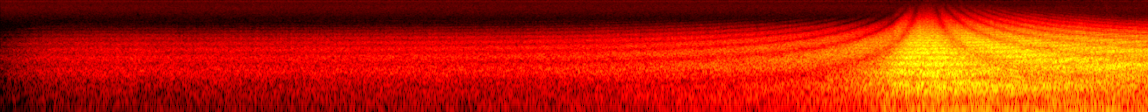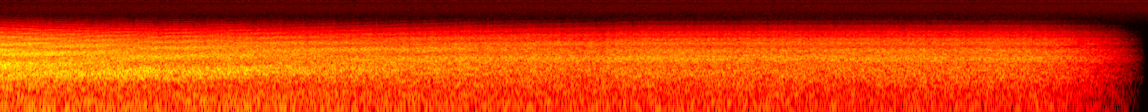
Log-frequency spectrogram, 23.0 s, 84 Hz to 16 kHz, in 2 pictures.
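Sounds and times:
distant Rafale military jet flyby, fast, left to right: 5.2s - 22.7s.

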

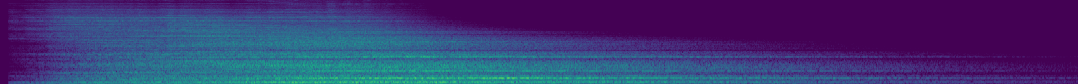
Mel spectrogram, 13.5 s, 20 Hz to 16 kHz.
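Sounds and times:
heavy eerie industrial swell: 0.2s - 10.1s.

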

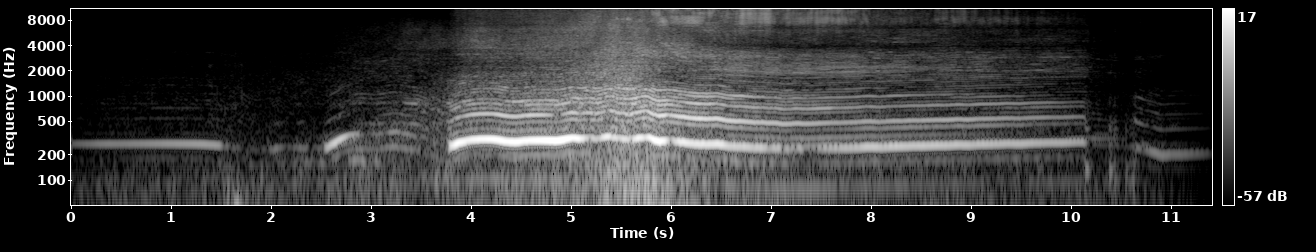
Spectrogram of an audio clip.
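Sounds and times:
Saab 92 car passing right to left: 2.4s - 10.2s.

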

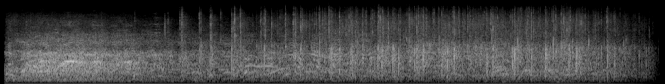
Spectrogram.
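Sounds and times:
laughter: 0.0s - 5.9s
applause: 1.3s - 6.6s.

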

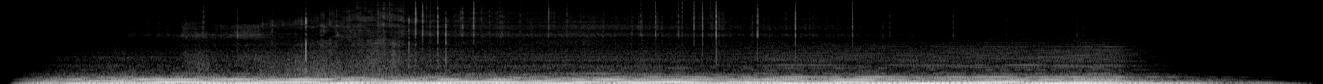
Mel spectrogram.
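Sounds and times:
horror atmosphere synth pad: 1.3s - 11.5s.

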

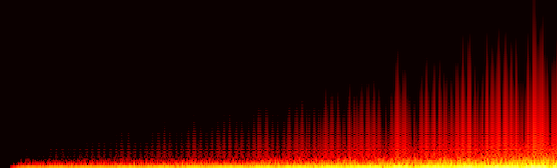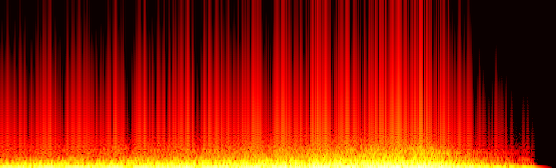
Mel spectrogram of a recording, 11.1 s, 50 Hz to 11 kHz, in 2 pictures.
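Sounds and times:
deep sub synth noise rumble: 2.4s - 10.9s.

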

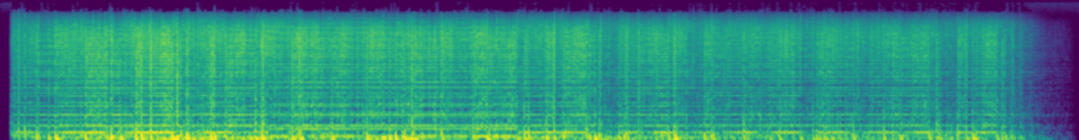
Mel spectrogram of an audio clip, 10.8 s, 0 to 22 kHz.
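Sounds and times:
long science fiction static crackle: 0.1s - 10.7s.

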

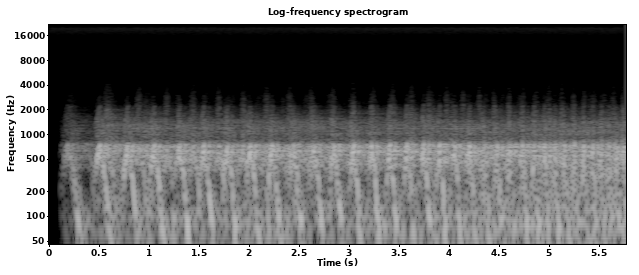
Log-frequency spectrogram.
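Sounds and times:
ufo take-off wobble: 0.2s - 5.6s.

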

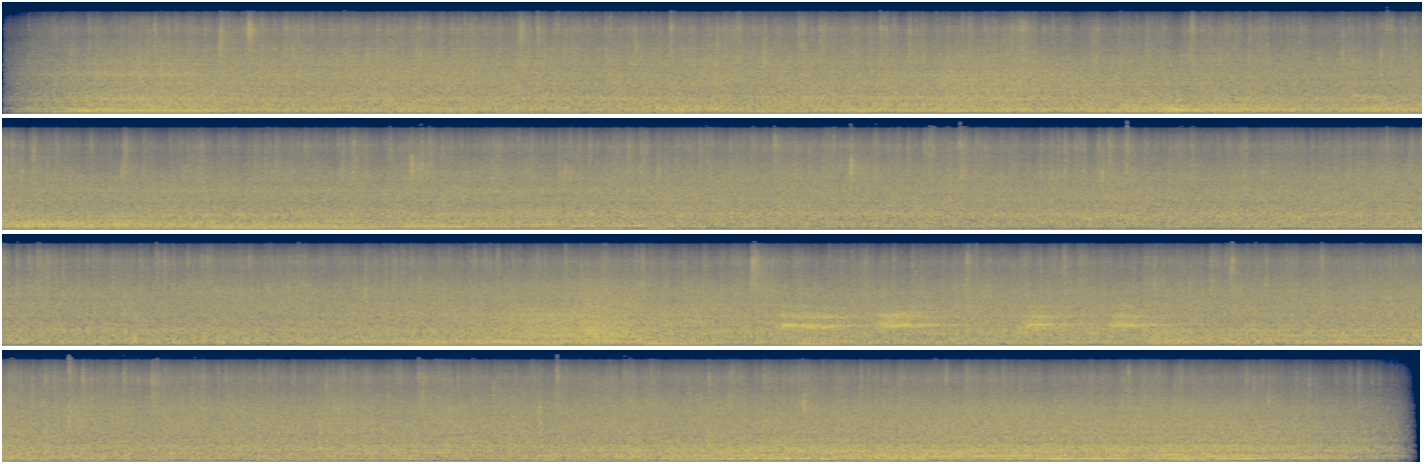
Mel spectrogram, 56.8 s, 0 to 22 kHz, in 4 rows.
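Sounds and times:
rain in a city: 0.0s - 56.7s.

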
